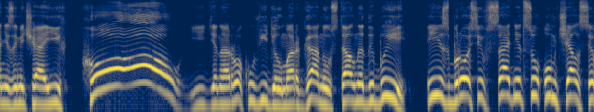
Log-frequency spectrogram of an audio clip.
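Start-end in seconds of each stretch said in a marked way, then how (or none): 1.2-2.8 long, high holler; calling out. A narrator's reading. Rider searching from unicorn's back, calling out. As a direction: send out a high, drawn call. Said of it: "звала она".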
